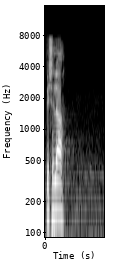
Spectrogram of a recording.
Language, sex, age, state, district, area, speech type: Punjabi, male, 30-45, Punjab, Kapurthala, urban, read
